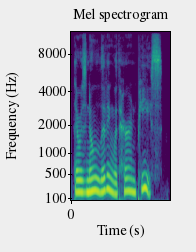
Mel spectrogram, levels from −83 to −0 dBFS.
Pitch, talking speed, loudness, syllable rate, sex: 205 Hz, 240 wpm, -14 LUFS, 6.5 syllables/s, female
